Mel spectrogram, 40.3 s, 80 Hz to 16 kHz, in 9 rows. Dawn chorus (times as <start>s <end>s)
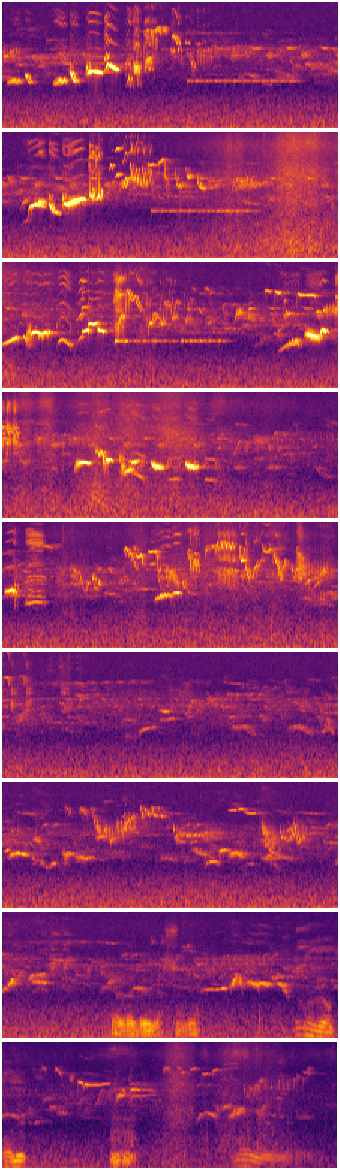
0.0s 24.4s, 37.2s 40.3s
